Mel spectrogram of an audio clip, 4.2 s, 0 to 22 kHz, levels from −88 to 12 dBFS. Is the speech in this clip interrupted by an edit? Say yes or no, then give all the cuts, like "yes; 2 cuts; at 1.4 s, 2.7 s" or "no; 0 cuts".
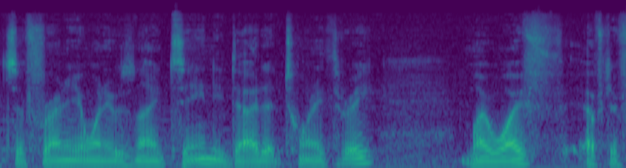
no; 0 cuts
